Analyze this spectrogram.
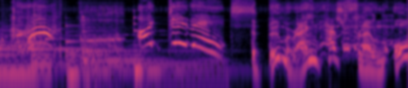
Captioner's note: snorts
